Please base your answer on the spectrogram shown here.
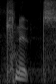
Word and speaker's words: knut: Uh, they are never silent. Canute. It's canute and kut.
